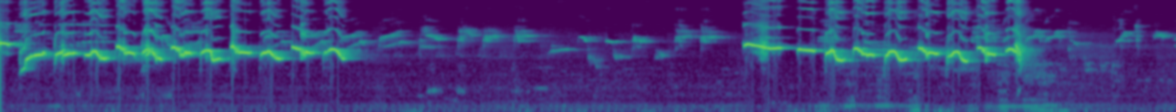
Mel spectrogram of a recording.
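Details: White-rumped shama from the forest responding to a reluctant caged bird: two long runs of loud, rhythmic warbled phrases about three per second, separated by softer scattered whistles.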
